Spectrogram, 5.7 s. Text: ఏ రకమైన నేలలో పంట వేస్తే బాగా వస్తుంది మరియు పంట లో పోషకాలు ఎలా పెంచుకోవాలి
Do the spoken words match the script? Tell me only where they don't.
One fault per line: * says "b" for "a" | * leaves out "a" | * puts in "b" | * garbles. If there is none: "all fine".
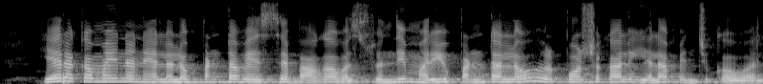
all fine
